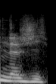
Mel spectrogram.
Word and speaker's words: Nadji: Alors on dit Nadji, voilà. C'est pas facile à prononcer, hein, je conçois bien.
